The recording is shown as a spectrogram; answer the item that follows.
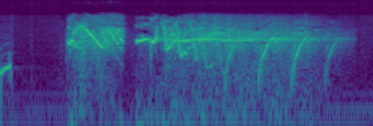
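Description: Electronic sound effects: a short falling zap about half a second in, then a steady high whine with hiss and a few quick falling sweeps, fading out at the end.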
